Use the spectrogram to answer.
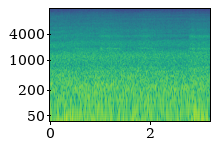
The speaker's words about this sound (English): The tide's on its way in now though, so there's not much beach left.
